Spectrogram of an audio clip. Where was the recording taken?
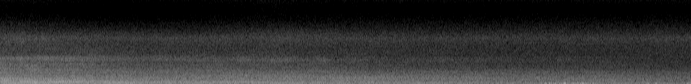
on a street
